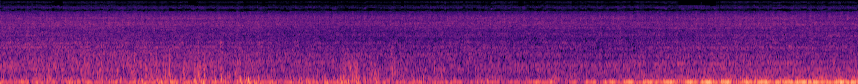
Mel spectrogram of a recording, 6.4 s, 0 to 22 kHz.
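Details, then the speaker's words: 1970 Chevelle Malibu, 307 V8 rebuilt under 5,000 miles ago, 103,517 miles, factory manifolds, newer dual exhaust, no overheating problems. A low, steady, even idle burble with no ticking or knocking: a normal V8 idle. "Okay. Let's listen to the exhaust. Let's check out the engine. Sounds excellent."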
